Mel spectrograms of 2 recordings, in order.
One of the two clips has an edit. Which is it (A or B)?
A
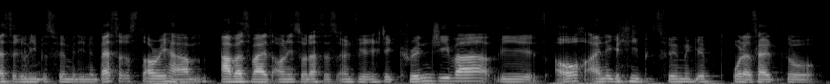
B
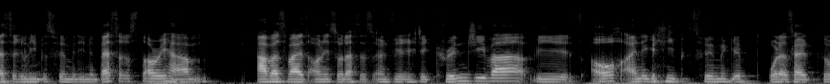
A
